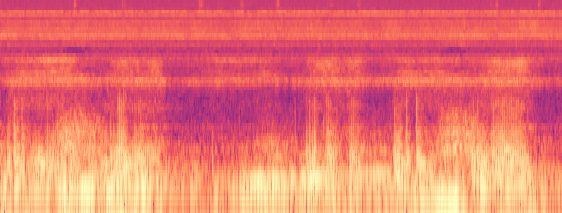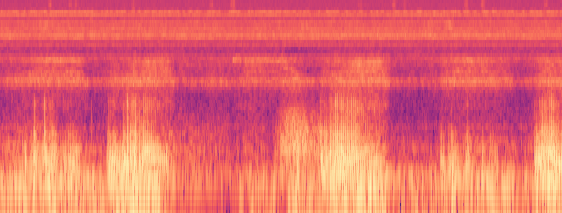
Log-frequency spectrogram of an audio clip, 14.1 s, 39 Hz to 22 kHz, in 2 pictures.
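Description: Soft, low rumbling breaths that rise and fall with sleep breathing, about 24 a minute, with a steady room hum behind them: infant snoring.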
